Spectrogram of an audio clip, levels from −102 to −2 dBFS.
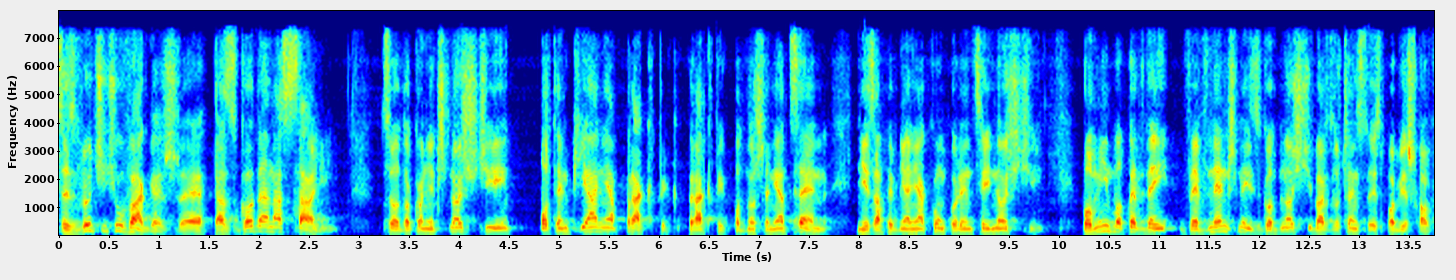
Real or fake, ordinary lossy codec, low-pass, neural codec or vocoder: fake; AAC, 48 kbps; 7.2 kHz; codec, 24 kHz, 6 kbps, HILCodec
